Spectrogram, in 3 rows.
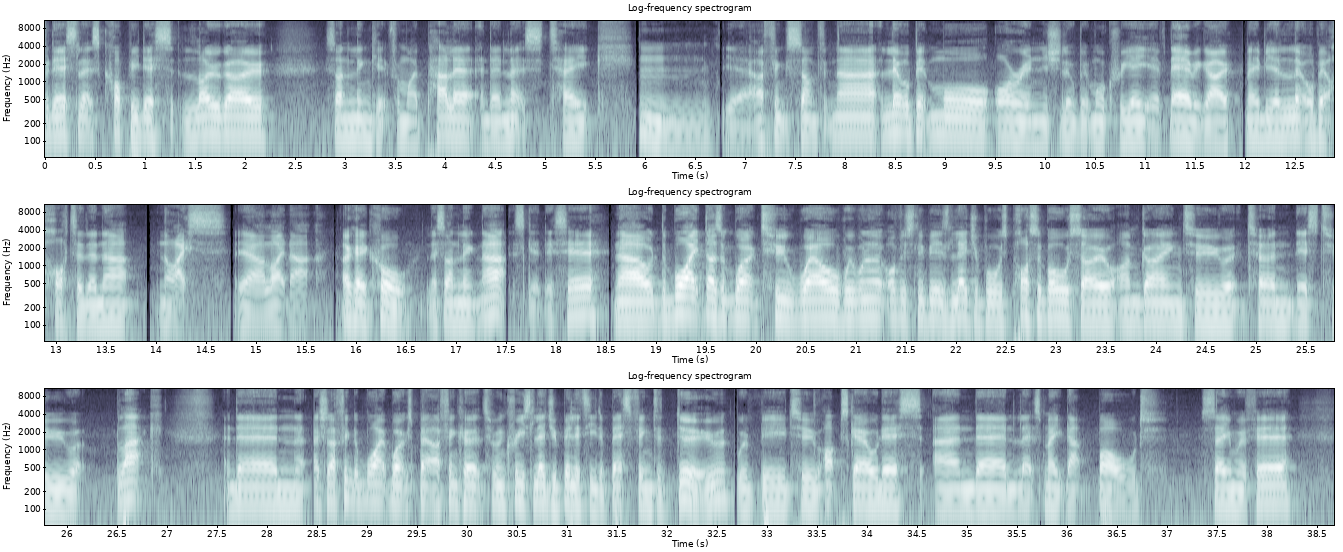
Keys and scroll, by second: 28.3 super+z, 32.8-33.7 typing.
